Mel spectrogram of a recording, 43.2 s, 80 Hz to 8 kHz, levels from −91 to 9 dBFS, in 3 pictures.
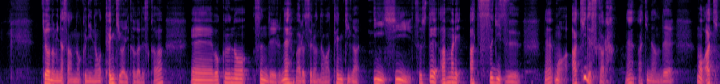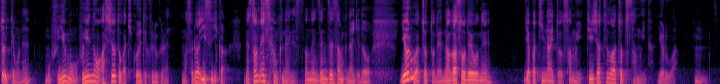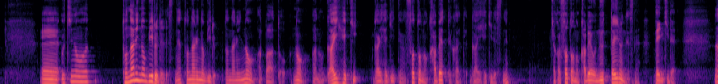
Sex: male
